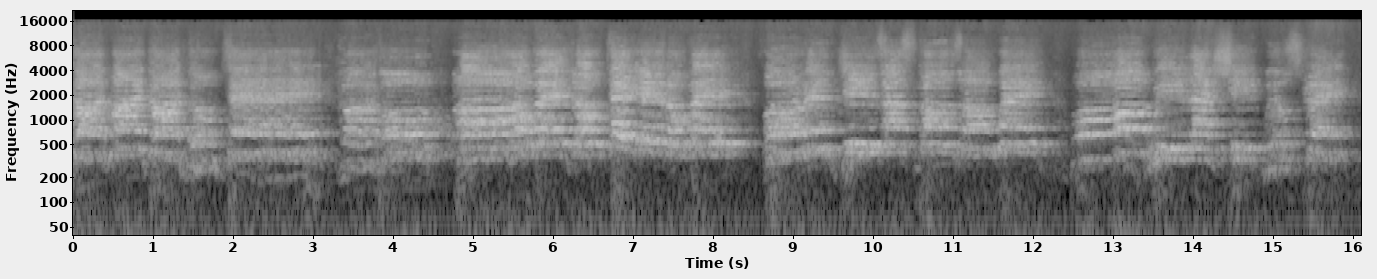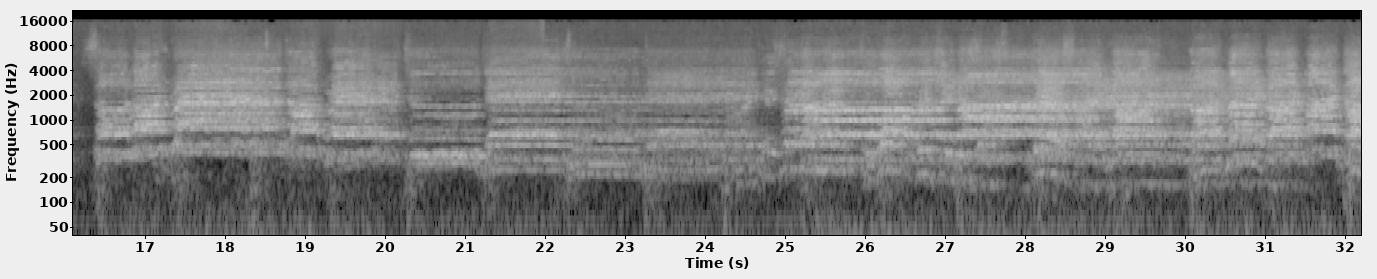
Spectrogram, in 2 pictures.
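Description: Mixed choir of men and women singing a spiritual in phrases, softer for a few seconds past the middle and fuller again toward the end.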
